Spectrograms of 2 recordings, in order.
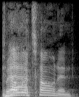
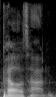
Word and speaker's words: Peloton: And we have to discuss the stationary bike company, which I still cannot pronounce, Peloton. – Even though I've been saying it to you for the past 2 weeks. – You know what's funny? – Pelotonin.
